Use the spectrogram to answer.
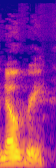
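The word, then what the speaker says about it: Noghri: The Nogri.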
